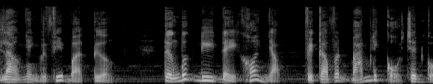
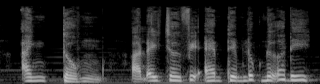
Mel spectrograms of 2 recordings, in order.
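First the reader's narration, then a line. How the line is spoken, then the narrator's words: Eerie wind-like moaning. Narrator (Vietnamese): Nó rên rỉ những tiếng như là gió rít qua cửa sổ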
